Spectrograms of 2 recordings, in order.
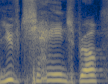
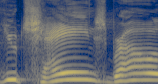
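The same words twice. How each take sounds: First: Said in the usual way. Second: Imitating friend. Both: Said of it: "that's what he said".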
